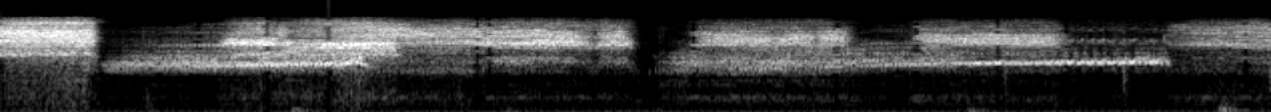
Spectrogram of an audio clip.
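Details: Inside a wild barn owl nest, a loud opening burst leads into harsh, somewhat tonal screeching with a steady hoarse pitch, broken into several long phrases, with occasional light knocks.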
